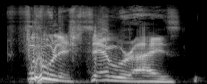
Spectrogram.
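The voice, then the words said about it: Impression of Aku villain voice. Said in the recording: “my Aku impression, and I didn't practice it ... Did Mako come back from the dead to read this email?”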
